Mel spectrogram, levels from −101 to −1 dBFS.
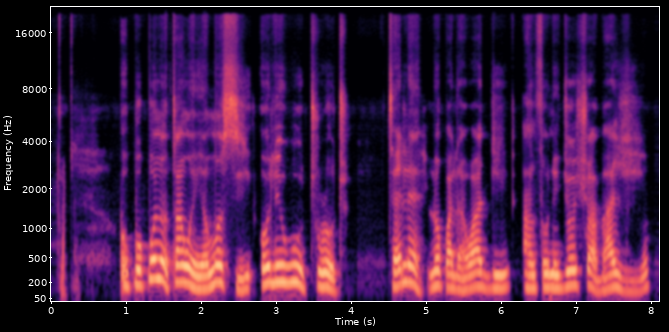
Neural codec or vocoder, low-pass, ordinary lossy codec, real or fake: autoencoder, 48 kHz, 128 numbers a frame, DAC-VAE, trained on Japanese speech; none; none; fake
